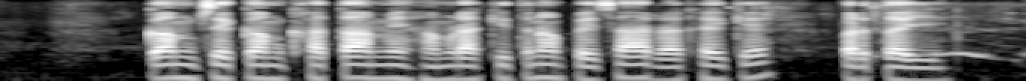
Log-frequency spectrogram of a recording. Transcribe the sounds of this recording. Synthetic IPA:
kəmsekəmkʰat̪amẽɦəmɾakɪt̪napəɪsaɾəkʰɛke | pəɾt̪əi

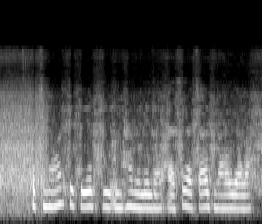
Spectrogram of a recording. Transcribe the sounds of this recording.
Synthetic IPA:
kət͡ʃnaːɾkepeːtbʱiʊɪnɦãmeleɡaːʔɛːseaːt͡ʃaːɾbənaːʋeʋaːlaː

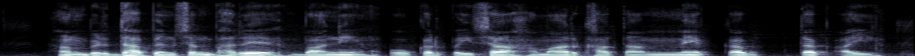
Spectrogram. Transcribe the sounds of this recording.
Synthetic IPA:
hɐmbɪɾd̪ʱapẽːnʃənbʱɐɾebaːnioːkəɾpəɪsaɦɐmaːɾkʰaːt̪amẽkɐbʱ | t̪ɐkaːiː

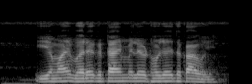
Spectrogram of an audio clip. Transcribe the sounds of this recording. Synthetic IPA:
iːəmaːĩbʱəɾeːkʈaːɪmːẽleʈʰɦod͡ʒaːjt̪əkaɦuiː

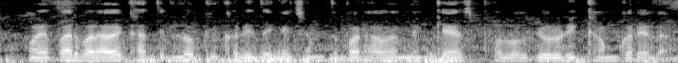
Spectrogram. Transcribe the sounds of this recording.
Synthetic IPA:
oepaɾbəɽ̤aːʋekʰat̪iɾloːɡkikʰəɾid̪ʱeket͡ʃʰɐmt̪əbəɽ̤aʋemẽkɛːspʰɔlod͡ʒəɾuːɾikaːmkəɾela̰ː

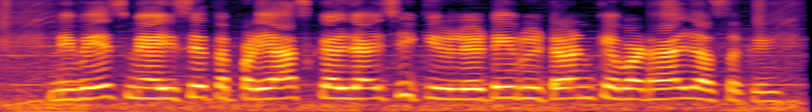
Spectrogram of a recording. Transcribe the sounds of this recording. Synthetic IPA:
niʋesmẽəɪset̪ɔpɾjaskəld͡ʒajt͡ʃʰikiɾileʈiʋɾiʈəɾnkebəɽ̤aeld͡ʒasəkɛ

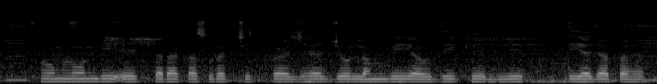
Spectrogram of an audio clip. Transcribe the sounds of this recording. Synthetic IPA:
ɦoːmloːnbʱieːkt̪ɐɾəɦkasʊɾəkʃɪt̪kɐɾd͡ʒɦɛd͡ʒoːlɐ̃mbiɐʋd̪ʱikelie | d̪ijad͡ʒaːt̪aɦɛː

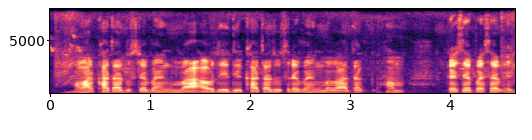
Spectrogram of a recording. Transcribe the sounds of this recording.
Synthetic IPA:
ɦɐmaːɾkʰaːt̪ad̪uːsɾebɛ̃ːŋkmẽbaʔɔːɾd͡ʒəd̪ʱikʰaːt̪ad̪uːsɾebɛ̃ːŋkmẽbat̪ɐkɦɐm | kɛːsepɛːsabʱeːd͡ʒ

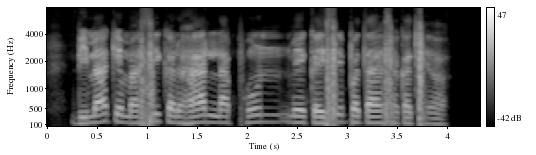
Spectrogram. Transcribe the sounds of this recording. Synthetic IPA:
bimakemasikənɦaɾlapʰonmekəɪsepət̪asəkət̪jə

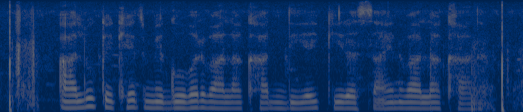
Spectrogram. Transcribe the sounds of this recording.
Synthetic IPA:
aːlukekʰeːt̪mẽɡoːbəɾʋaːlakʰaːd̪ːijəikiɾəsaːjnʋaːlakʰaːd̪

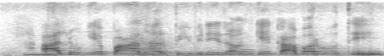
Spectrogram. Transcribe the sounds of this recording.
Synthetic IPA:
aːlukepaːnɔːɾpiʋɾiɾə̃ŋɡkekaːbəɾɦot̪e

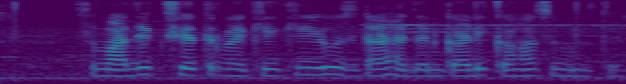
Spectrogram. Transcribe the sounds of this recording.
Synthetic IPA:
sɐmaːd͡ʒɪk̚kʃeːt̪ɾəmẽkikijoːd͡ʒnaɦɛ̃d͡ʒɐnkaːɽikɐɦãsemɪlt̪eː

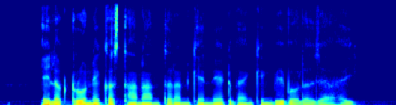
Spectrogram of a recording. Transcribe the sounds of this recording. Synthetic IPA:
ɪleːkʈɾoːnɪkəst̪ʰaːnaːnt̪əɾənkeneːʈbɛ̃ːŋkɪ̃ŋɡbʱiboːləld͡ʒaːaɦɛi

